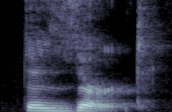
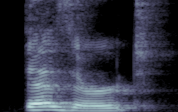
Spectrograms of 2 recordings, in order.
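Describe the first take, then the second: First: "dessert" said de-ZERT, second syllable strong; stress on second syllable. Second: "desert" said DEZ-ert, first syllable strong; stress on first syllable. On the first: Teacher contrasts verb with noun, second syllable of "dessert" stressed. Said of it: "we typically stress syllable two". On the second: Teacher contrasts noun with verb, first syllable of "desert" stressed. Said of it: "we typically stress syllable number one". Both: Shown as a demonstration.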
